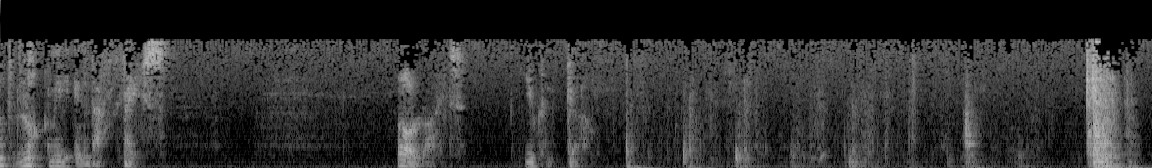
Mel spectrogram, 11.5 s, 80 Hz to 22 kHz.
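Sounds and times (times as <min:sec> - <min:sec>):
speech: 0:00.0 - 0:01.7, 0:04.0 - 0:06.4
shuffling movement: 0:06.2 - 0:10.6
door slamming shut: 0:10.8 - 0:11.5.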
